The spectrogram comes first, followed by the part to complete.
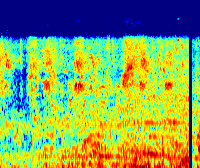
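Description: Birds chirping and squawking in repeated short calls over a steady low background rumble.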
